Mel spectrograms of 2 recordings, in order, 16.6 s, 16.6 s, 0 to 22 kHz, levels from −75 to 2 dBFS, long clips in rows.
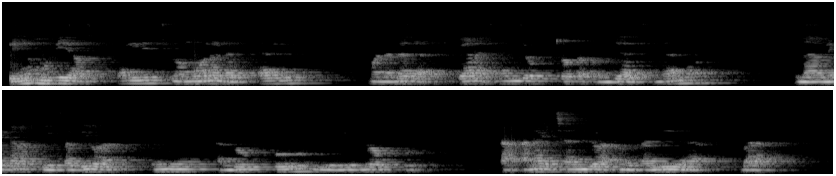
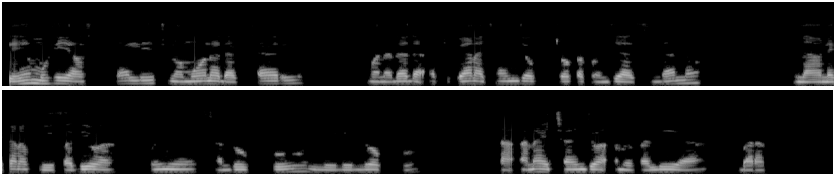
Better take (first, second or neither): second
